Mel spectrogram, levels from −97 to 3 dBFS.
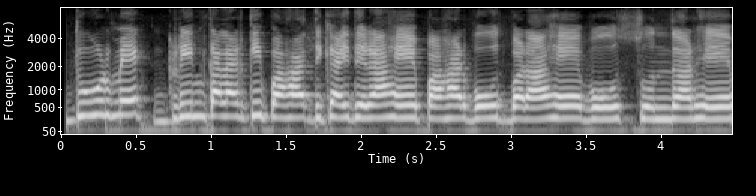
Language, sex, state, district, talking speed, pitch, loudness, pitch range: Hindi, female, Bihar, Samastipur, 255 wpm, 275 Hz, -14 LUFS, 260-295 Hz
